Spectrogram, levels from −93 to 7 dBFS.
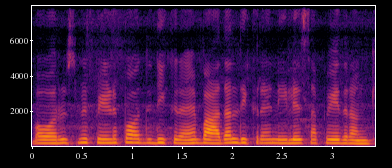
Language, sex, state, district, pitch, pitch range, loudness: Hindi, female, Chhattisgarh, Bilaspur, 200 Hz, 195-210 Hz, -22 LUFS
